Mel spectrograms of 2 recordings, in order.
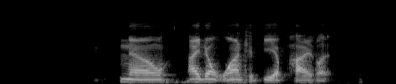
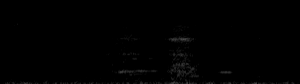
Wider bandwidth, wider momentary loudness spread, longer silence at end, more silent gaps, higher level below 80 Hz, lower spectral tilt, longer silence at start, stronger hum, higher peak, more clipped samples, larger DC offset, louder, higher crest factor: second, 7.6 kHz vs 16 kHz; second, 9 LU vs 16 LU; first, 0.65 s vs 0 s; neither; about the same, -68 dBFS vs -70 dBFS; about the same, -3 dB/octave vs -2 dB/octave; first, 1.2 s vs 0 s; neither; first, -8 dBFS vs -40 dBFS; neither; neither; first, -27 LUFS vs -58 LUFS; about the same, 20 dB vs 20 dB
